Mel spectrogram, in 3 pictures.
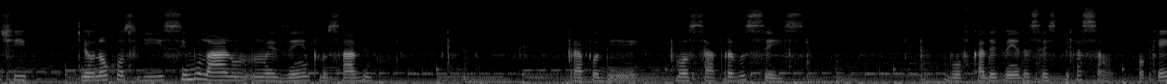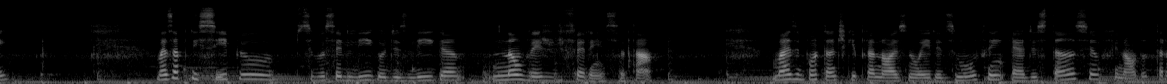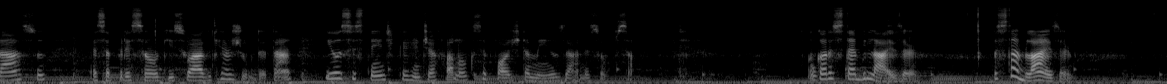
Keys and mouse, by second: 2.1 click, 3.0 click, 4.1 ctrl+z, 4.8 ctrl+click, 5.6 ctrl+z, 5.9 ctrl+click, 6.6 ctrl+z, 7.3 ctrl+middle click, 8.4 ctrl+click, 9.1 ctrl+z, 9.9-12.2 ctrl+middle drag, 12.3 ctrl+middle click, 14.8 click, 15.5 click, 16.1 click, 17.8 ctrl+z, 19.3 click, 19.6 click, 27.7 click, 29.2 click, 30.8 click.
